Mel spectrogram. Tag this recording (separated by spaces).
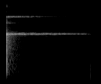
dime flic money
